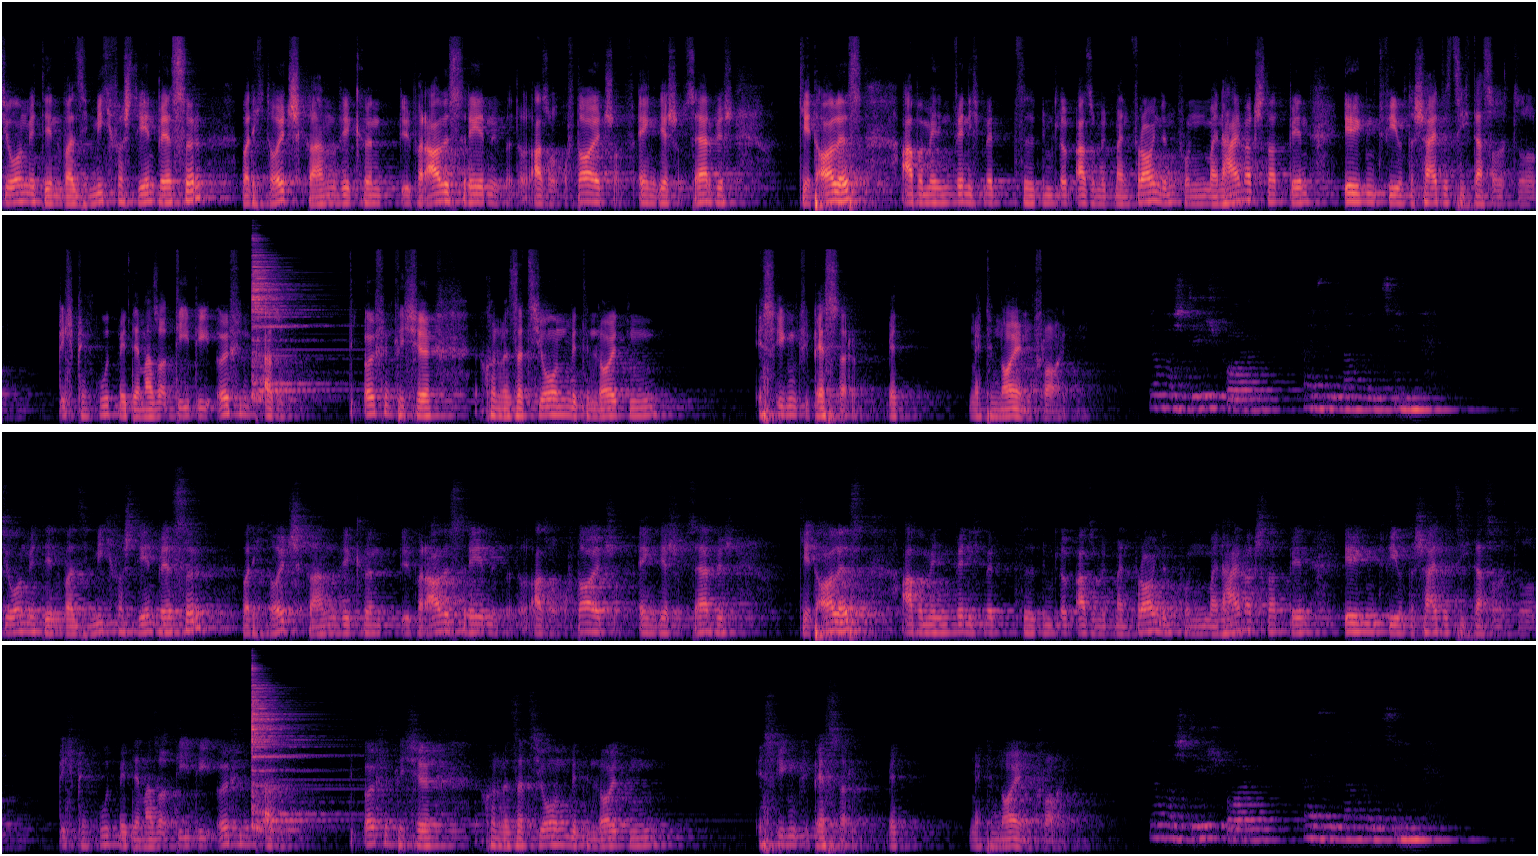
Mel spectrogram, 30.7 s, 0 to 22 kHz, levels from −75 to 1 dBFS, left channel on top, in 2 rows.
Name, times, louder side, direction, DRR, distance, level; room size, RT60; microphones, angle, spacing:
voice 1, 0.0-7.7 8.0-15.4 15.9-18.2 19.0-21.9 22.9-23.9 24.2-24.3 25.0-26.0, left 5 dB, 65° left, 12 dB, 0.4 m, -29 dB
Crash cymbal, 17.8-20.4, right 1 dB, 30° right, 1.5 m, -34 dB
voice 2, 26.8-28.0 28.3-29.7, equal, 40° left, -5 dB, 2.5 m, -38 dB
10.5 x 6.5 x 3.2 m, 1.3 s
head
